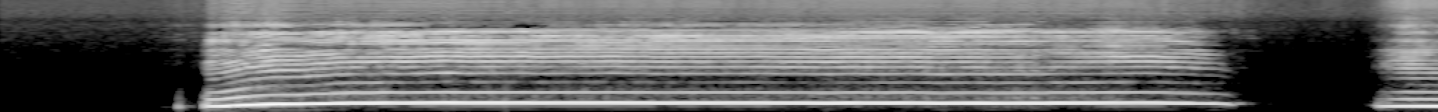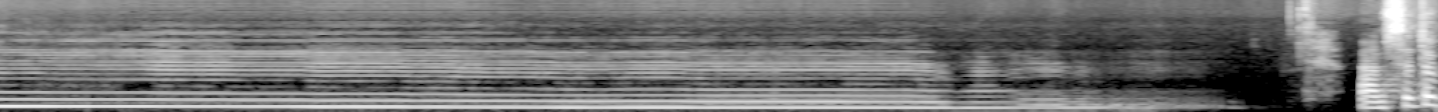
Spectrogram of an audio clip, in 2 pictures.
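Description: A woman chants long, steady tones close to a microphone.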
